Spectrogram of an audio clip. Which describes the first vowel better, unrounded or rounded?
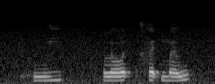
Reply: rounded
